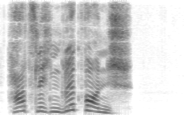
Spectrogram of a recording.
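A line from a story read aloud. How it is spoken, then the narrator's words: Parrot screeching excitedly. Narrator (German): konnte der Papagei den Schnabel nicht mehr halten und er schrie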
